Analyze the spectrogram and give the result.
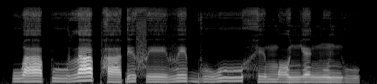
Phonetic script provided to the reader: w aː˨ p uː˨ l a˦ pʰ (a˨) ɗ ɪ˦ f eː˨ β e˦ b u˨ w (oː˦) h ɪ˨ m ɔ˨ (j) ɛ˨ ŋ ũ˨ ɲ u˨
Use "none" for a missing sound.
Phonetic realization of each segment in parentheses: a˨, uː˦, ɲ

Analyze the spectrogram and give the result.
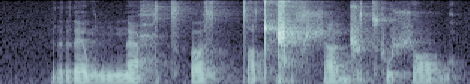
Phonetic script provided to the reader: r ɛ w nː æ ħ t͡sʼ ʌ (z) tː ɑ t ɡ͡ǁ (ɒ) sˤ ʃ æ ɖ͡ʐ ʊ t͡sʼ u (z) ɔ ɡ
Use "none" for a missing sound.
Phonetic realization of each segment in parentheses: z, ɒ, ʃ

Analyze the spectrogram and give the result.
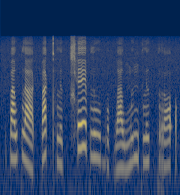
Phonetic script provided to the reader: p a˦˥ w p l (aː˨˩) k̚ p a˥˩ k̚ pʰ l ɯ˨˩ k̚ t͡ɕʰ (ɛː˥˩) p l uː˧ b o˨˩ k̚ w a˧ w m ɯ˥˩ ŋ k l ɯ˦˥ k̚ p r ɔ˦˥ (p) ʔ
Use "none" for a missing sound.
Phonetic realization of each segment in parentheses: aː˨˩, ɛː˥˩, none

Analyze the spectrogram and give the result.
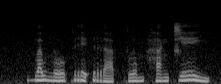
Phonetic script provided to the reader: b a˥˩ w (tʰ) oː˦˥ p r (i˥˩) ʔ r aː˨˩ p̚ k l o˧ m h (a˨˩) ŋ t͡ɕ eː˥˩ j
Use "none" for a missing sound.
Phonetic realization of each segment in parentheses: n, e˥˩, a˧

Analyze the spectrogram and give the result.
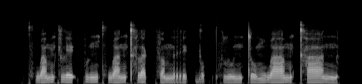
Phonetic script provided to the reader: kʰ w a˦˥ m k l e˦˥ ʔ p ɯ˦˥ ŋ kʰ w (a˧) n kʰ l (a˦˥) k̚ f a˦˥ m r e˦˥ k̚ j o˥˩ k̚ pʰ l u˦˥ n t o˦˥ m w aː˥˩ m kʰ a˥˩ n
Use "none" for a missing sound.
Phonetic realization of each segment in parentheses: a˦˥, a˦˥

